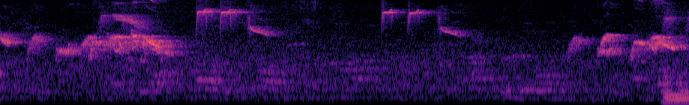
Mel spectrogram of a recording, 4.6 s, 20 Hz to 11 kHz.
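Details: Trapping scene on 5 October 2018 with a decoy red-whiskered bulbul calling wild bulbuls. Lively warbled phrases and high whistled notes, repeated in short groups, end with a low buzzy sound.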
